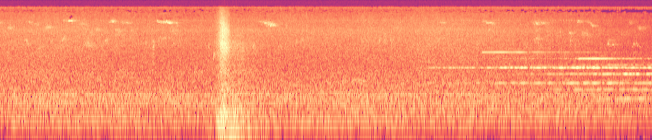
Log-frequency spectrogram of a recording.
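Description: Quiet ambient documentary score: a soft steady hiss bed, a single deep hit about four seconds in, and held sustained tones fading in over the last few seconds.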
